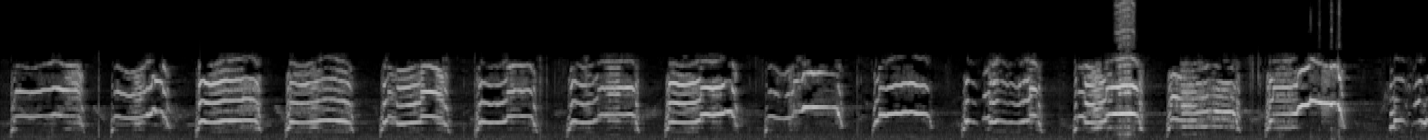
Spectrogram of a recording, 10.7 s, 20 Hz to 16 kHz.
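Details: Nest-bound bald eagle eaglet, June 23, 2021, squabbling with its mother over a fish: a long, uneven run of about sixteen high, wavering squeals, some shorter and bent upward, with a couple of faint clicks.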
